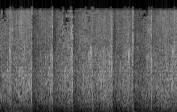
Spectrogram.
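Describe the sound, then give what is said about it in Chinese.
Steady applause from a large audience at the Summer Davos forum, welcoming Jack Ma on stage, a dense wash of many hands clapping at an even level throughout, with no voices rising above it. “来，我们热烈的掌声欢迎一下马云先生。”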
